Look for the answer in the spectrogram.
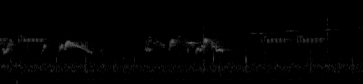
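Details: Red-whiskered bulbul singing in a trapping setup, giving short warbled whistled phrases rising and falling, a few bursts across the stretch over faint background hiss.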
